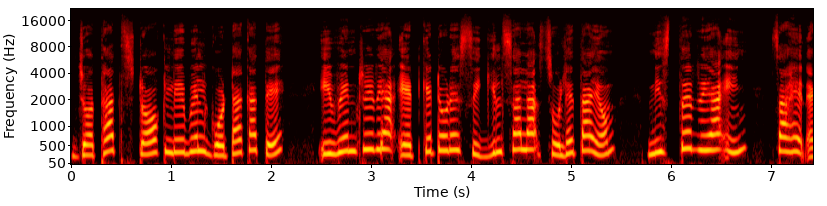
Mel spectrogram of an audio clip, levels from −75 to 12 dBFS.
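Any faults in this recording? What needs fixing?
From 3.09 to 3.11 s, just before "ᱮᱴᱠᱮᱴᱚᱬᱮ ᱥᱤᱜᱤᱞ", the speech glitches and jumps ahead. This is likely a broken MP3 bit reservoir: after cut frames, the next frame decodes borrowed bytes from the wrong frame. The glitch's length fits one or two 24 ms frames. To prevent it, edit or splice on decoded audio or on frame boundaries that respect the reservoir, and never drop MP3 frames from the bitstream.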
